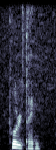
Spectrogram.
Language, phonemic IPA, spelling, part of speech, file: Breton, /ˈpul.tʁɛ̃n/, poultrenn, noun, LL-Q12107 (bre)-poultrenn.wav
- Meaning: powder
